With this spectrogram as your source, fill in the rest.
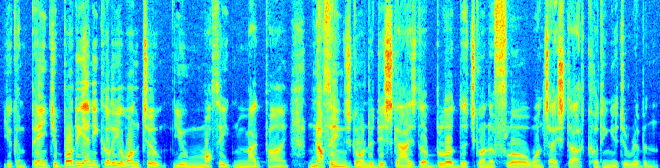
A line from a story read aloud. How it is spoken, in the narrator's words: snarled across the ring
